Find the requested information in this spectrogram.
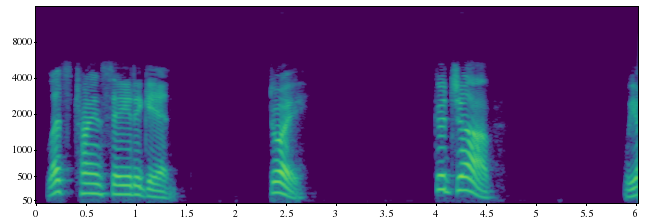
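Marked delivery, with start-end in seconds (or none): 2.3-2.7 a firm falling pitch on "Dui". Shown as a demonstration. Teacher asking learners to repeat, "Dui" in a falling tone. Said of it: "is pronounced using a falling tone".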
